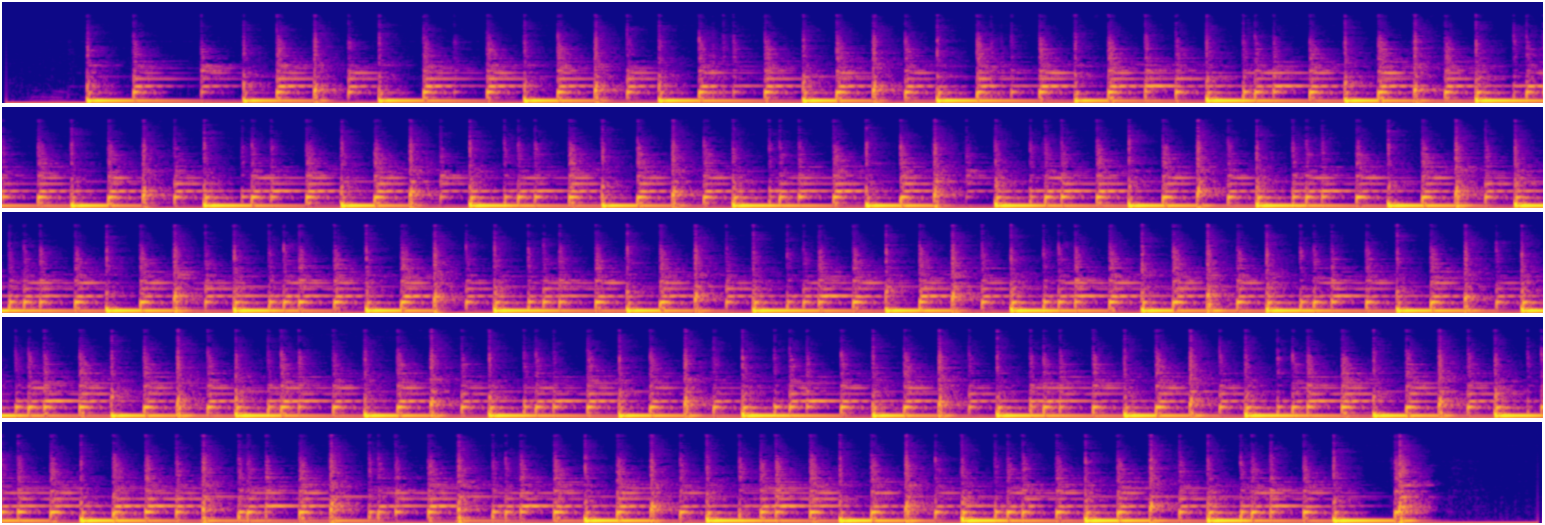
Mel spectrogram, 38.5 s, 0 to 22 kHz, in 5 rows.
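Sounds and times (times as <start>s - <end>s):
solo darbuka playing a fezzani rhythm: 0.4s - 38.0s.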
